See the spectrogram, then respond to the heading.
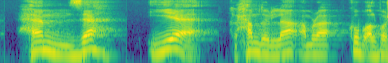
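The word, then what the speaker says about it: همزة: হামজা হরফটি উচ্চারণ ক্ষেত্রে বারিক করে উচ্চারণ করতে হবে এবং এখানে টেনে পড়া যাবে না, দ্রুত পড়তে হবে। আপনারা আমার সাথে বলুন হামজা। হামজা। হামজা হরফটি উচ্চারণের স্থান হায়ের মতোই।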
